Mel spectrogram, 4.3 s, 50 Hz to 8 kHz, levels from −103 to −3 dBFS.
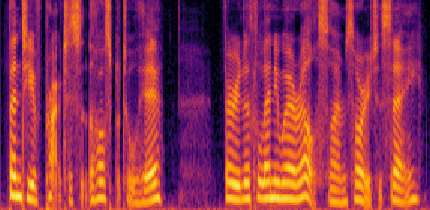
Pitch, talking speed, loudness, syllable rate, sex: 205 Hz, 210 wpm, -18 LUFS, 8.2 syllables/s, female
